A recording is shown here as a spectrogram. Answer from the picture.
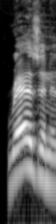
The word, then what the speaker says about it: resin: I said rosin, but that's incorrect. Resin is the way Ed says it. It's spelled R-E-S-I-N.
